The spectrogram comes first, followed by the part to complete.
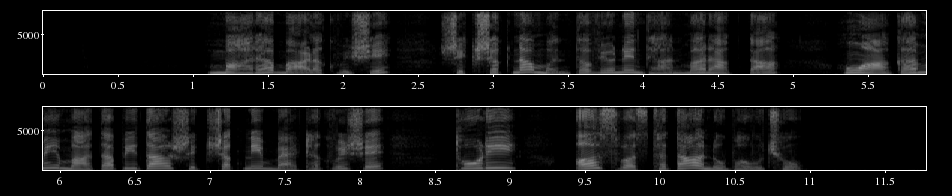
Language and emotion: Gujarati, fearful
